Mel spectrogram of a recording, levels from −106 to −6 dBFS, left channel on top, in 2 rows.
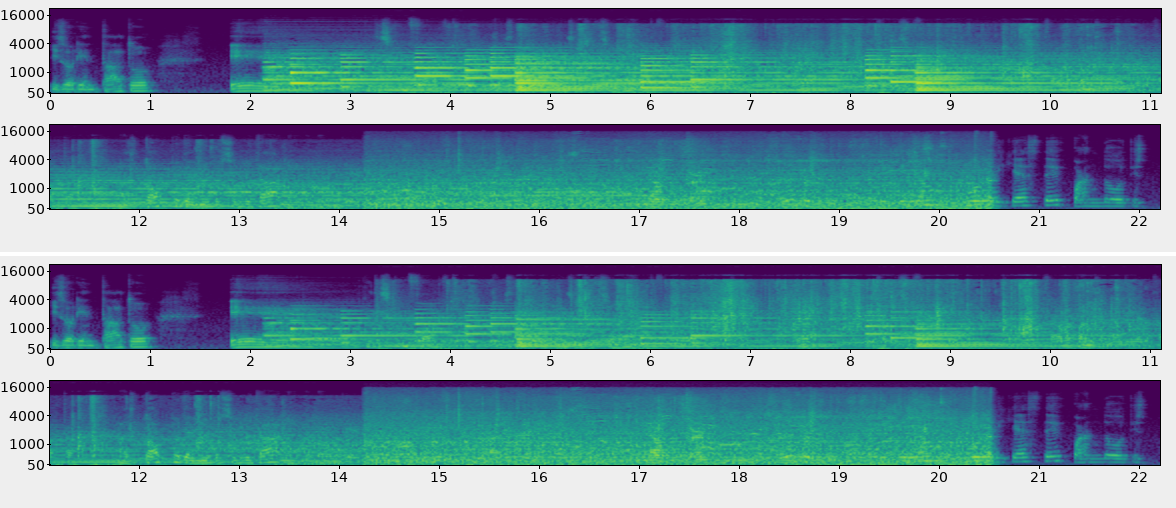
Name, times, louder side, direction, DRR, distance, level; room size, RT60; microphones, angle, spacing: voice 1, 0.0-1.4 1.8-7.0 7.4-7.7 8.2-17.2, right 1 dB, 10° right, 0.5 m, -39 dB
sound 1, 2.1-17.1, left 8 dB, 80° left, 0.3 m, -27 dB
sound 2, 3.2-17.7, right 3 dB, 85° right, 1.0 m, -38 dB
sound 3, 14.2-20.5, right 2 dB, 55° right, 0.9 m, -30 dB
voice 2, 19.4-22.0, equal, 20° left, 1.1 m, -40 dB
4.5 x 2.3 x 4.0 m
head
